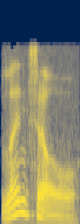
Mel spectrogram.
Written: lento

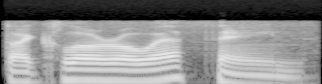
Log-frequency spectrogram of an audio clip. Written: dichloroethane

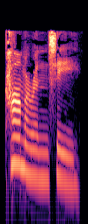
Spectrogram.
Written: commorancy

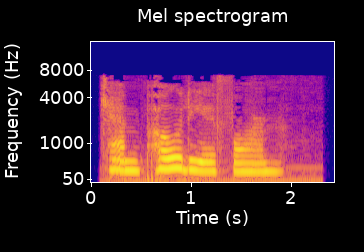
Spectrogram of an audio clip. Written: campodeiform

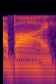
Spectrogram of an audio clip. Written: aby

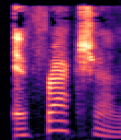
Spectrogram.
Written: effractor

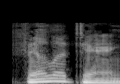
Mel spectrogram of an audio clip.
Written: filleting

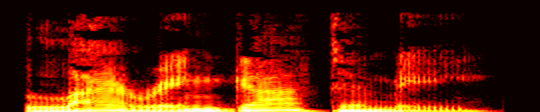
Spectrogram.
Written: laryngotomy

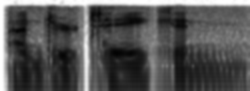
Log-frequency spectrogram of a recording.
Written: undertaken

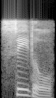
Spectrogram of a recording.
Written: setal

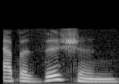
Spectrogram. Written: apposition

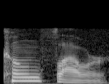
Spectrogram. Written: coneflower

